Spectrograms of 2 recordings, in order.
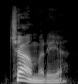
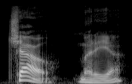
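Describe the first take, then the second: First: It is spoken at a natural, faster pace. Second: It is spoken very slowly. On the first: "The next time we'll do it at a more natural pace" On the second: "The first time we'll do it extra slowly"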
